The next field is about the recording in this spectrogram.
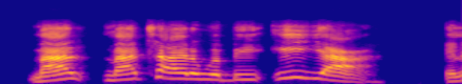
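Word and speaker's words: Iya: Nana or gon my my title would be eah and it's it's pronounced e e y a h but it's it's spelled I Y A it's eah which means mother or grandmother in the urable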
